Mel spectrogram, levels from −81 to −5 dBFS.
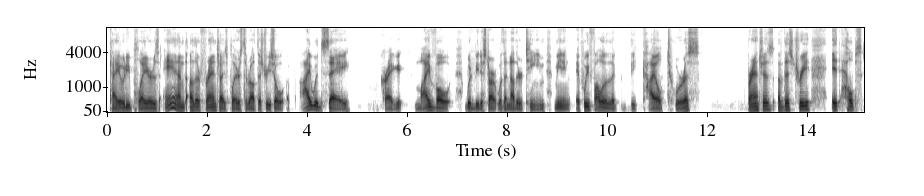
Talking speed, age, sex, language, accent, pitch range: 145 wpm, 30-49, male, English, American, 80-110 Hz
